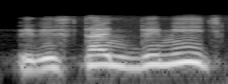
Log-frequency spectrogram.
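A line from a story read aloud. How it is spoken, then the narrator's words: Ringing shout. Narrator (Russian): крикнула я, чувствуя, как резонирует у меня в ушах собственный мой голос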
